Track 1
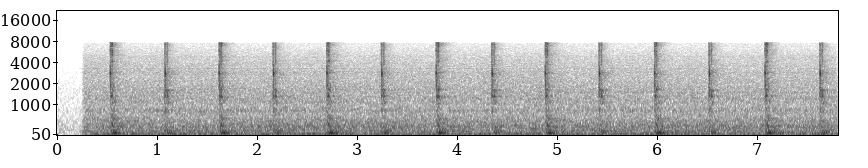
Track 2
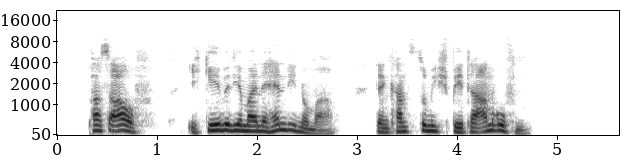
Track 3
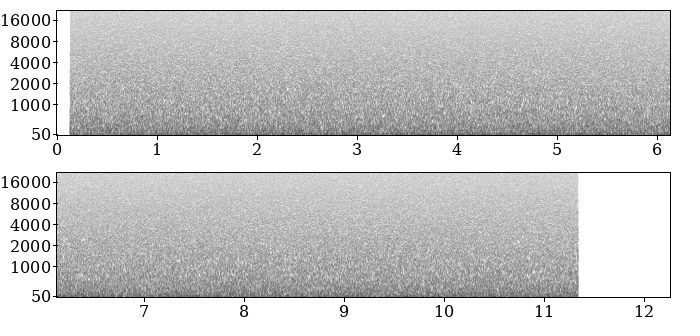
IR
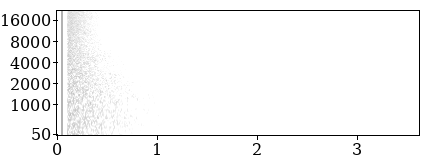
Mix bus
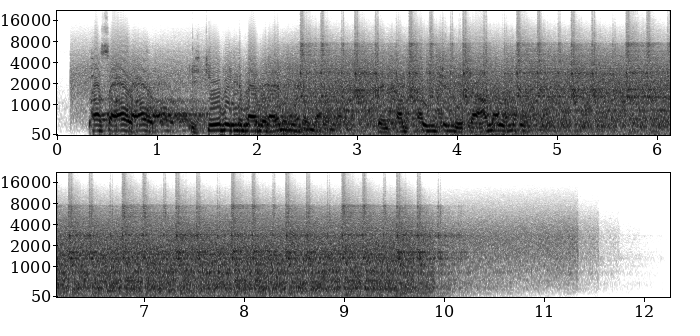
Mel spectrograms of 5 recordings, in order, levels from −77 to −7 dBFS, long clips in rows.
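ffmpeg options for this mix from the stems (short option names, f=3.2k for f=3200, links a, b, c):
-filter_complex "[0:a]equalizer=f=100:w=1.2:g=-11.5,adelay=1900,volume=2.5dB,asplit=3[a][b][c];[b]volume=-7dB[d];[c]volume=-3.5dB[e];[1:a]volume=2.5dB,asplit=3[f][g][h];[g]volume=-6.5dB[i];[h]volume=-5.5dB[j];[2:a]bandpass=f=2.7k:t=q:w=1.2:csg=0,volume=-8.5dB,asplit=3[k][l][m];[l]volume=-20dB[n];[m]volume=-10dB[o];[3:a]atrim=start_sample=2205[p];[d][i][n]amix=inputs=3:normalize=0[q];[q][p]afir=irnorm=-1:irlink=0[r];[e][j][o]amix=inputs=3:normalize=0,aecho=0:1:206|412|618|824:1|0.24|0.0576|0.0138[s];[a][f][k][r][s]amix=inputs=5:normalize=0,asplit=2[t][u];[u]highpass=f=720:p=1,volume=33dB,asoftclip=type=tanh:threshold=-1dB[v];[t][v]amix=inputs=2:normalize=0,lowpass=f=2k:p=1,volume=-6dB"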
